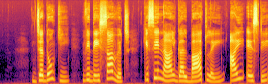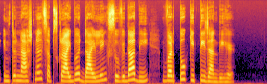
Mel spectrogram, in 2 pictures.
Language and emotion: Punjabi, neutral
